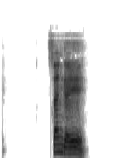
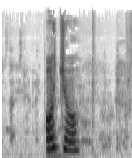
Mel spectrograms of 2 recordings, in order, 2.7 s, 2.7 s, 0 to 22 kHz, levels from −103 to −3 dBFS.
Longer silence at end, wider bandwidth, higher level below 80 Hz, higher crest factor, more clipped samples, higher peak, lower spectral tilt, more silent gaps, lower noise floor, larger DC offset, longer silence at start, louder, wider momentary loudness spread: about the same, 1.05 s vs 1.1 s; second, 9.4 kHz vs 16.5 kHz; second, -66 dBFS vs -60 dBFS; about the same, 20 dB vs 20 dB; neither; about the same, 0 dBFS vs -2 dBFS; about the same, -4 dB/octave vs -3.5 dB/octave; neither; first, under -90 dBFS vs -55 dBFS; neither; about the same, 1 s vs 0.9 s; about the same, -15 LUFS vs -17 LUFS; about the same, 10 LU vs 11 LU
